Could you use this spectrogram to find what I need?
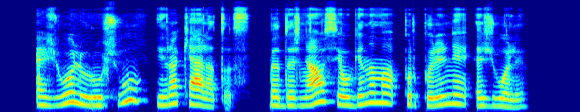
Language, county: Lithuanian, Vilnius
